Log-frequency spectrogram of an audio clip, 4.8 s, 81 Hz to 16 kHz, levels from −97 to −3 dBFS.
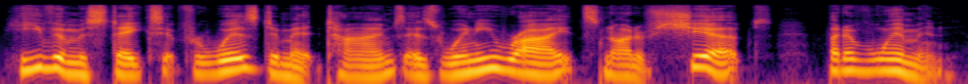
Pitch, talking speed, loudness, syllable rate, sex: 165 Hz, 225 wpm, -19 LUFS, 5.6 syllables/s, female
